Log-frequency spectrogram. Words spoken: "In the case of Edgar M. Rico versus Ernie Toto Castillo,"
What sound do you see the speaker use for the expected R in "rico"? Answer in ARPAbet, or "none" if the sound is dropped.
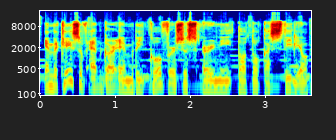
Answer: R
